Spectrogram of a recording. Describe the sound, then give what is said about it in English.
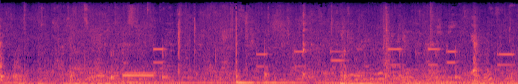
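Touch-tone telephone dialing tones sound while a caller in Seattle is being dialed. Many short beeps come in an irregular string under ongoing room noise as people talk. “Can I dial in this guy from Seattle now?”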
